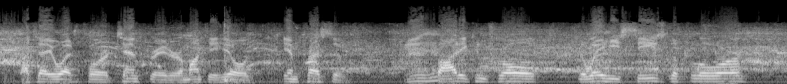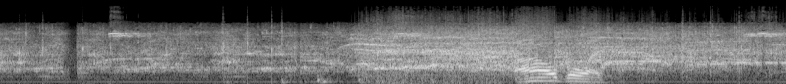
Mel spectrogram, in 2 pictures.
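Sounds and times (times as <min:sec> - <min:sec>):
gym crowd cheering: 0:00.0 - 0:15.7
speech: 0:00.2 - 0:07.7, 0:13.1 - 0:14.0
man exclaiming: 0:04.1 - 0:04.6.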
